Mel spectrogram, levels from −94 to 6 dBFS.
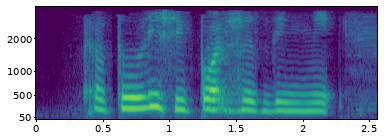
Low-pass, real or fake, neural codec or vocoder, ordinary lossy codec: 3.6 kHz; fake; codec, 24 kHz, 0.9 kbps, WavTokenizer, medium music audio release; MP3, 24 kbps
